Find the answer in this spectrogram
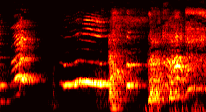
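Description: A child's high-pitched vocal squeals: after a short pause, one held squeal, then a rougher run of yelping cries.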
